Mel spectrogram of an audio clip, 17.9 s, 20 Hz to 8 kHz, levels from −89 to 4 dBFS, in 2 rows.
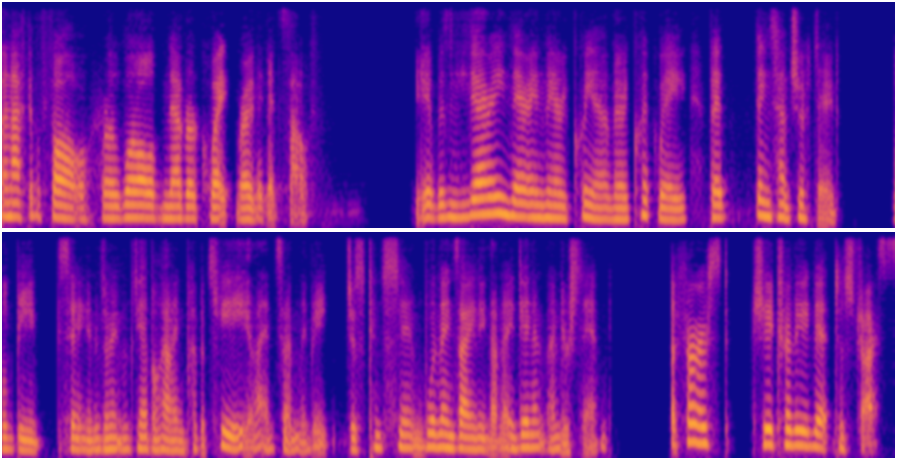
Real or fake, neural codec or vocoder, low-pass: fake; codec, 16 kHz, 0.5 kbps, FreqCodec, larger model; 7.2 kHz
